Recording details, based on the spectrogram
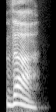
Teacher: Mouth, tongue out, air through. Voiced TH, the, your tongue vibrates.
